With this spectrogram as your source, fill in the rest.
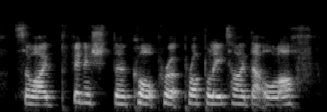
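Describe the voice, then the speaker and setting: With an ordinary speaking voice, a woman talks at a fairly quick pace and fairly high pitch against a quiet background. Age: 40s. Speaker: business owner, virtual assistant service founder. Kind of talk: interview answer.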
